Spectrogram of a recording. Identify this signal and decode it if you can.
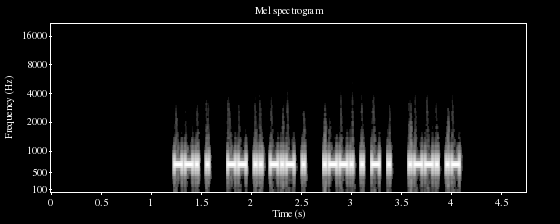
Morse code, heard as a keyed tone, about 46 wpm, 700 Hz. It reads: GE MIKE PETE PA
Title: K1USN SST QSO Practice - 45wpm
